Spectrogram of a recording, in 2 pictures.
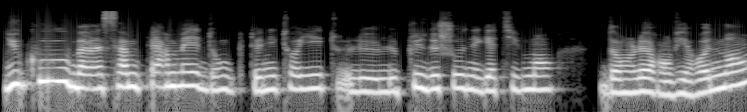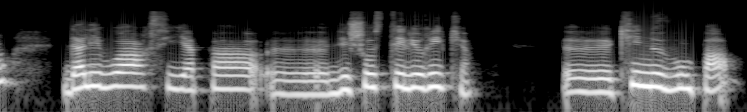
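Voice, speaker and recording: A woman guest in a casual interview, telling her own stories in an animated, exclamatory way, full of fillers and restarts. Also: fairly high pitch, measured pace, dull audio. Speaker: energy healer guest.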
